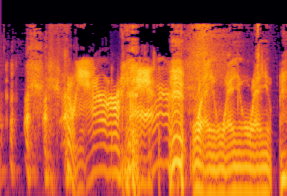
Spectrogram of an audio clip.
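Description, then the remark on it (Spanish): A person vocalizes a drawn-out, wavering yowl that rises and falls in pitch, mimicking a cat in heat, loud, with a brief break near the end. “Que no siga repitiéndolo, es que por más que lo por más que me hagas eso, tío, me pareces un puto gato.”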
